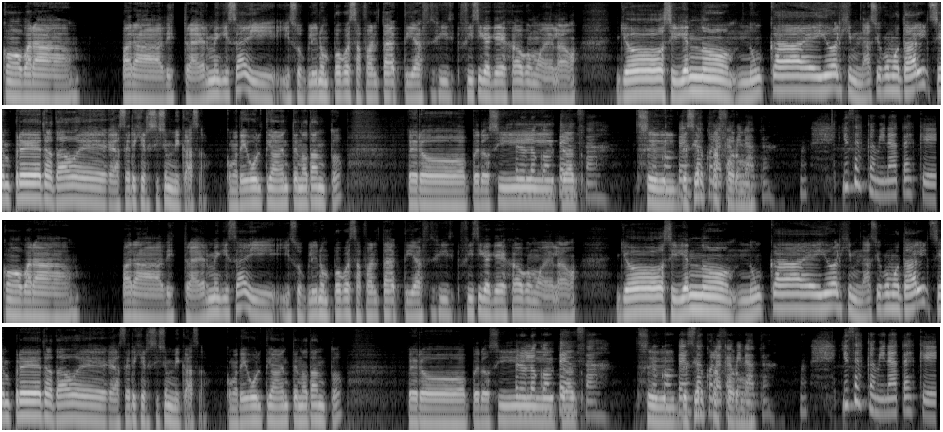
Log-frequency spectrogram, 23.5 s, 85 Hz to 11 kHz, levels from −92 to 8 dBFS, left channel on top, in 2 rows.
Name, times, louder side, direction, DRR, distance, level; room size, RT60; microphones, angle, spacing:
voice 1, 0.0-1.0 1.5-7.2 7.7-14.1 14.5-16.0 16.8-18.9 19.7-21.1, left 2 dB, 85° left, 3.9 m, -24 dB
voice 2, 18.1-19.3 19.8-21.4 21.7-23.4, right 1 dB, 15° right, 2.8 m, -33 dB
head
